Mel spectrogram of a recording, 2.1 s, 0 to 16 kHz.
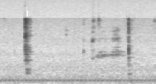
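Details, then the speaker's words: Omron PLC in run mode over EtherCAT with a MAC Valves MI/O-67 fieldbus manifold: toggling an output bit fires a solenoid valve, two crisp separate clicks over a low steady hum; normal valve switching. "So now I can toggle this bit, turn on a valve, hear that clicking."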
